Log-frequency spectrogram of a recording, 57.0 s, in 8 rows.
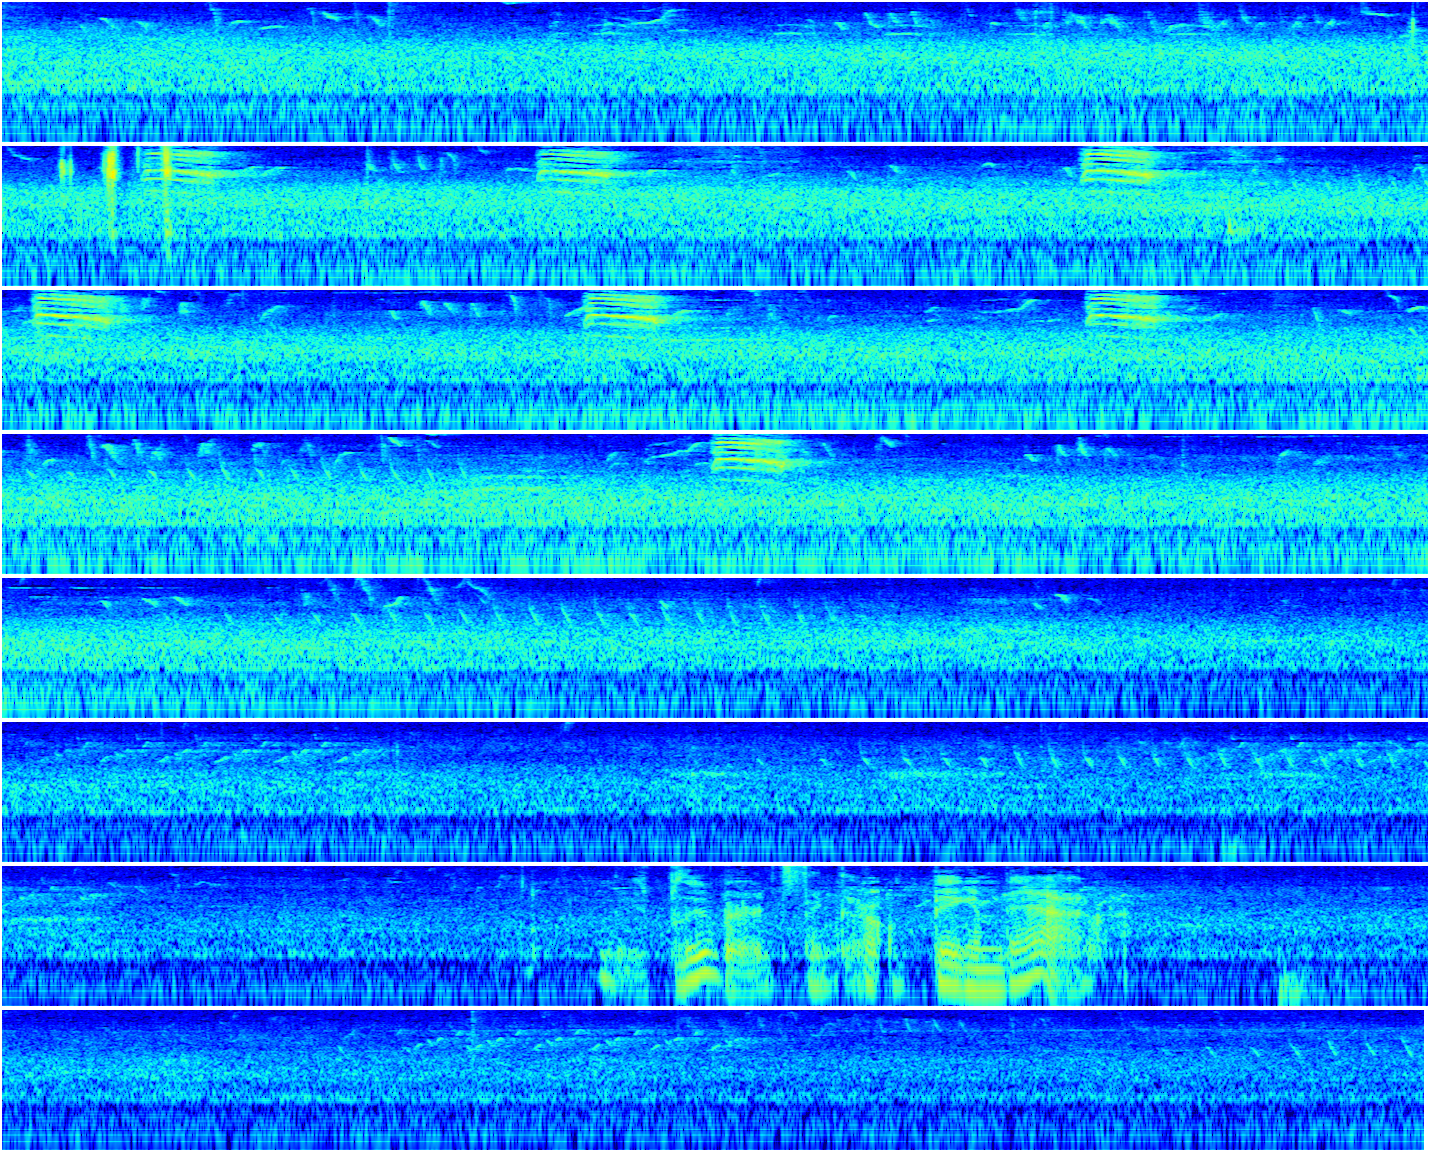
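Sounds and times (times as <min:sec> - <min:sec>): background noise: 0:00.0 - 0:57.0
bird harsh descending calls: 0:07.2 - 0:08.6.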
